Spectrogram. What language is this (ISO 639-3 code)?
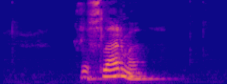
tur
